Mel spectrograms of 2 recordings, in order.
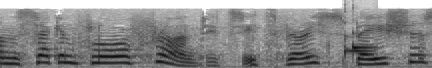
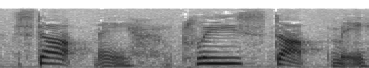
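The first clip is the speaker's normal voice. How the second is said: ominous slow reading; 2 semitones lower, 3 dB quieter, much slower than usual. Acted. Reading ominous lipstick message aloud.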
